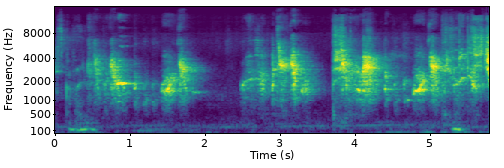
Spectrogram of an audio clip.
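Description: A pet parakeet chirps and chatters in close, repeated squawky bursts, with brief gaps between phrases, while someone speaks softly nearby.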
